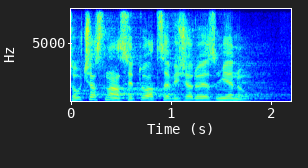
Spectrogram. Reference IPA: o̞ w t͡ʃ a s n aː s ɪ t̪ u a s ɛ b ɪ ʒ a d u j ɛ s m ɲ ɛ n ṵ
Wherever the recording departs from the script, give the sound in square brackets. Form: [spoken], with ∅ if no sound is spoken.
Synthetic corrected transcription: o̞ w t͡ʃ a s n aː s ɪ t̪ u a [t͡s] ɛ [v] ɪ ʒ a d u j ɛ [z] m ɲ ɛ n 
